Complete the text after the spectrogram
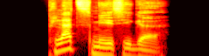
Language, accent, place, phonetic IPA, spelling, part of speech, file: German, Germany, Berlin, [ˈplat͡sˌmɛːsɪɡə], platzmäßige, adjective, De-platzmäßige.ogg
- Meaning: inflection of platzmäßig: 1. strong/mixed nominative/accusative feminine singular 2. strong nominative/accusative plural 3. weak nominative all-gender singular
